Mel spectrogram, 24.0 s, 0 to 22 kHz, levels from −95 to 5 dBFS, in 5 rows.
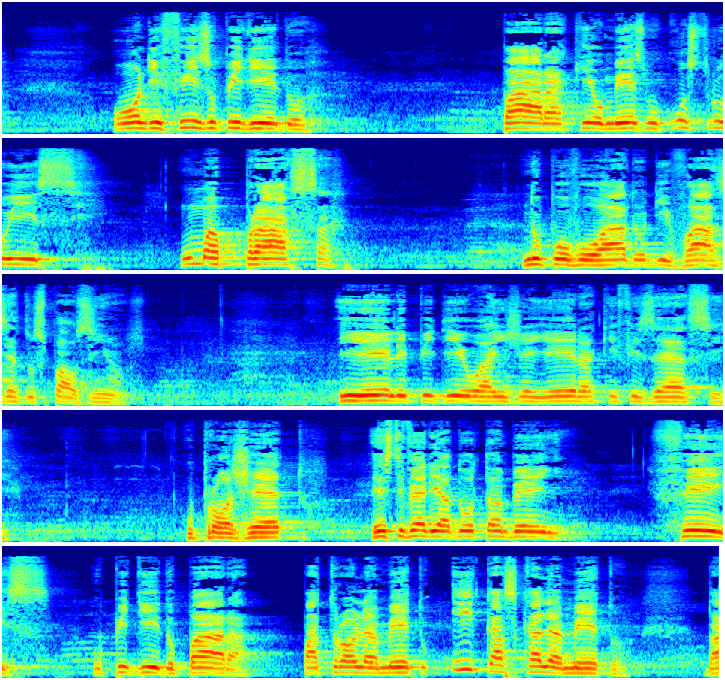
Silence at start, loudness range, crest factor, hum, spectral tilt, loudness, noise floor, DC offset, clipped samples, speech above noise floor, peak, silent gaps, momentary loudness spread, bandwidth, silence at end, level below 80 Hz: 0.75 s; 4 LU; 14 dB; none; -5.5 dB/octave; -14 LUFS; -54 dBFS; under 0.1%; under 0.1%; 40 dB; 0 dBFS; none; 16 LU; 16 kHz; 0 s; -52 dBFS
